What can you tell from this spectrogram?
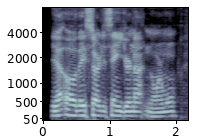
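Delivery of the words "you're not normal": plain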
